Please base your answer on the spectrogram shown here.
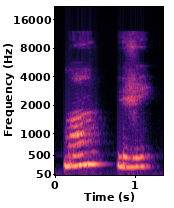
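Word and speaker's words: manger: Dalam bahasa Perancis kita ngomongnya monj monje. Ingat kalau ada m gitu biasa dibacanya ng jadi monj mon.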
